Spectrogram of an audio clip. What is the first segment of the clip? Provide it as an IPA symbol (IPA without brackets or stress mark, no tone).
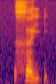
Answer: x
